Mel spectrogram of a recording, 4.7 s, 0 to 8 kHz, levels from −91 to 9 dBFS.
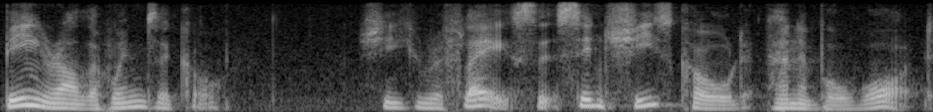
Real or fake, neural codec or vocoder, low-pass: real; none; 7.2 kHz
